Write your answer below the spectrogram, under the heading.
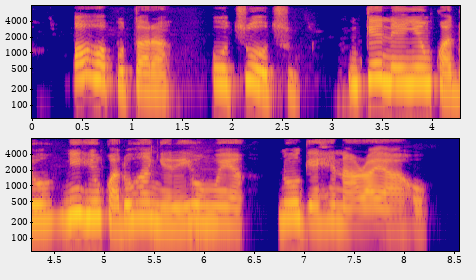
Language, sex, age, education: Igbo, female, 15-29, secondary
